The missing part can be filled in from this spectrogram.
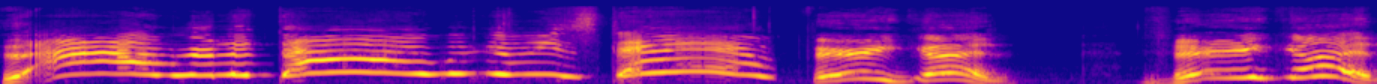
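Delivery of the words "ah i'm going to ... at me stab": very high-pitched, squealing cry. Retelling a movie scene where a character trips off a train: imitating a squeal. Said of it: "Good squeal there".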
